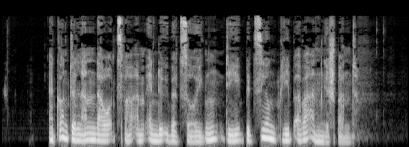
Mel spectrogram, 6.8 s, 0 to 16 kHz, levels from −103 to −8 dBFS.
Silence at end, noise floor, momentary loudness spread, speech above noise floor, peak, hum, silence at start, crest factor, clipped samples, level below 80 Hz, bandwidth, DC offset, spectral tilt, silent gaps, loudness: 0.85 s; -75 dBFS; 7 LU; 53 dB; -4 dBFS; none; 0.8 s; 20 dB; under 0.1%; -44 dBFS; 11.5 kHz; under 0.1%; -4.5 dB/octave; none; -23 LUFS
